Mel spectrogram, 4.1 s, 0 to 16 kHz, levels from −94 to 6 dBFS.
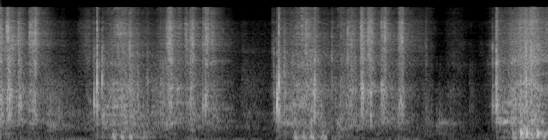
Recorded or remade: remade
